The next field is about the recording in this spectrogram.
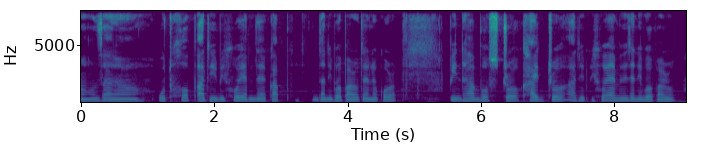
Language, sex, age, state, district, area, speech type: Assamese, female, 30-45, Assam, Nagaon, rural, spontaneous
